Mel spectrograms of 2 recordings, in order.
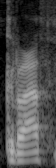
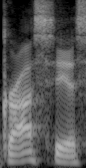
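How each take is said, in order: First: The c is said as a th sound. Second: The c is said as an s sound.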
